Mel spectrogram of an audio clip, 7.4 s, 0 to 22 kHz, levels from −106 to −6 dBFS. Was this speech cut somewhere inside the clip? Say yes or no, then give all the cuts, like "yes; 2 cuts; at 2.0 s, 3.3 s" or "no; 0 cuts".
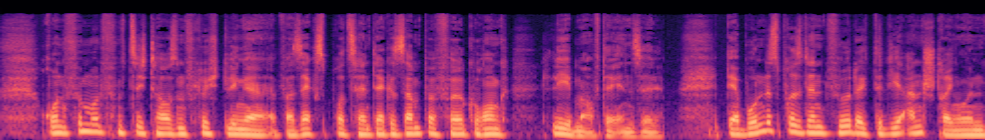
no; 0 cuts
